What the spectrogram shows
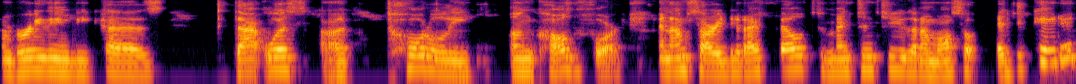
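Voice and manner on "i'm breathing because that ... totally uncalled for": ordinary delivery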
